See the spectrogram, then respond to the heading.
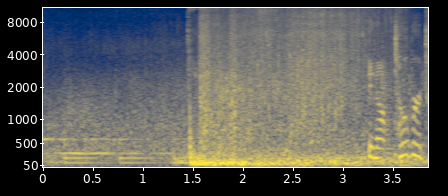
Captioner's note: water splashing and bubbling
